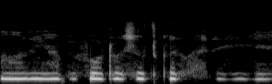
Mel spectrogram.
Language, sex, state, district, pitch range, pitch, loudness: Hindi, female, Bihar, Gaya, 255-260 Hz, 255 Hz, -22 LUFS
